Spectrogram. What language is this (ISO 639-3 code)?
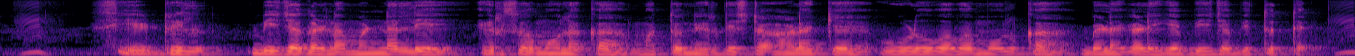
kan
